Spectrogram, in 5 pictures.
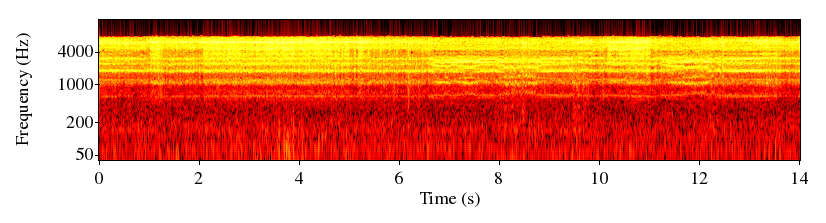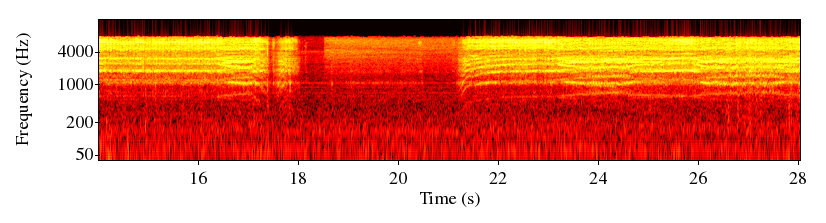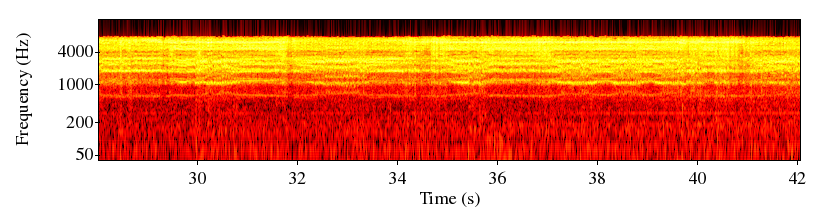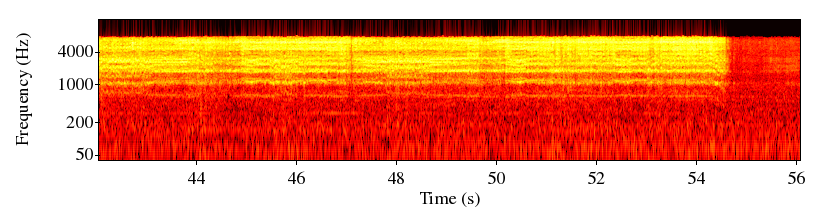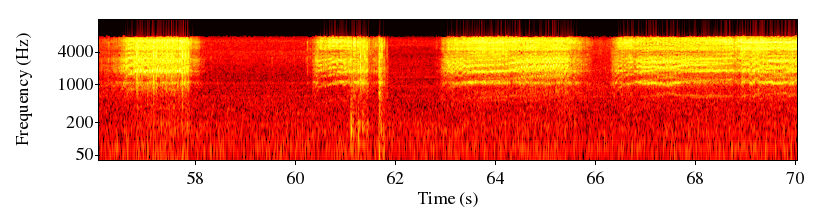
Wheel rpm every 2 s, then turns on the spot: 160, 160, 160, 160, 160, 160, 160, 160, 100, 20, 50, 160, 160, 160, 160, 160, 160, 160, 160, 160, 160, 160, 160, 160, 160, 160, 160, 60, 80, 10, 60, 60, 120, 100, 160.
18-20 54-58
